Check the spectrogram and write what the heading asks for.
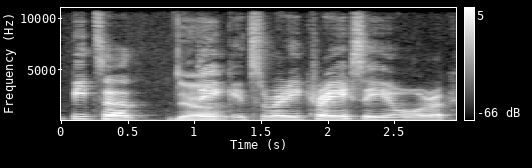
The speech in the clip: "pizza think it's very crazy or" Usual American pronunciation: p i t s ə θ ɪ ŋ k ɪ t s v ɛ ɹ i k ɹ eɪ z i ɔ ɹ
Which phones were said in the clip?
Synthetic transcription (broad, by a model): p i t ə θ ɪ ŋ k ɪ t s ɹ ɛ l i k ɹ eɪ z i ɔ ɹ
